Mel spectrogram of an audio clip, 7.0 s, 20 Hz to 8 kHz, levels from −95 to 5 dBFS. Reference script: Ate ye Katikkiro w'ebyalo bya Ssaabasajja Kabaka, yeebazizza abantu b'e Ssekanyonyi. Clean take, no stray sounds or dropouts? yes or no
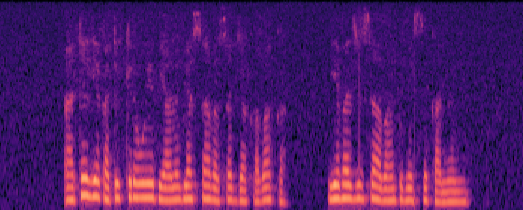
yes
